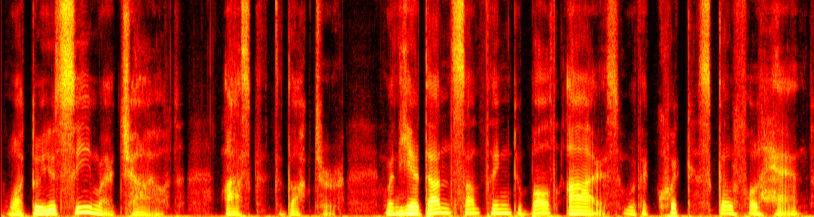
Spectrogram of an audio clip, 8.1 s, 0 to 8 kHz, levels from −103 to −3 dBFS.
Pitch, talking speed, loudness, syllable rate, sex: 130 Hz, 160 wpm, -20 LUFS, 4.0 syllables/s, male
